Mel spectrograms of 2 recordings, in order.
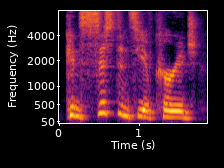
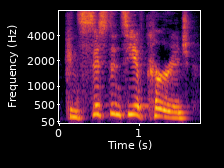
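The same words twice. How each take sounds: The two takes are said the same way.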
